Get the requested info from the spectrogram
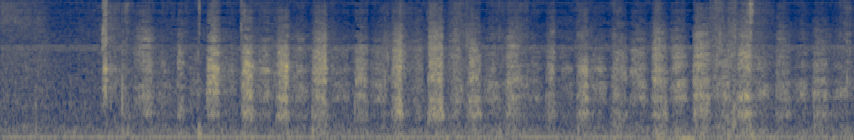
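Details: Hyper Japanese Spitz puppy panting rapidly indoors, quick breathy bursts roughly every fifth of a second with a steady low hum beneath.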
